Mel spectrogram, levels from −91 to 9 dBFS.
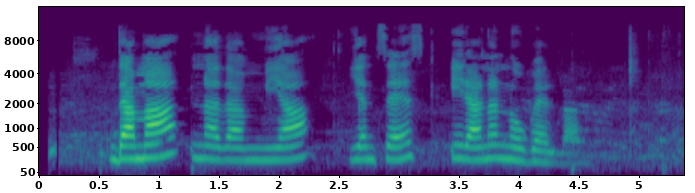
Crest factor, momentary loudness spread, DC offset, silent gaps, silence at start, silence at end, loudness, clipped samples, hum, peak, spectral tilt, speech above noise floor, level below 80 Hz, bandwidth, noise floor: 20 dB; 17 LU; under 0.1%; none; 0.1 s; 0.9 s; -25 LUFS; under 0.1%; none; -6 dBFS; -2.5 dB/octave; 28 dB; -78 dBFS; 11.5 kHz; -53 dBFS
